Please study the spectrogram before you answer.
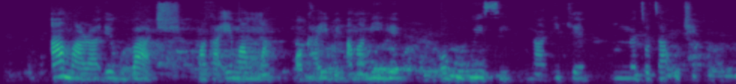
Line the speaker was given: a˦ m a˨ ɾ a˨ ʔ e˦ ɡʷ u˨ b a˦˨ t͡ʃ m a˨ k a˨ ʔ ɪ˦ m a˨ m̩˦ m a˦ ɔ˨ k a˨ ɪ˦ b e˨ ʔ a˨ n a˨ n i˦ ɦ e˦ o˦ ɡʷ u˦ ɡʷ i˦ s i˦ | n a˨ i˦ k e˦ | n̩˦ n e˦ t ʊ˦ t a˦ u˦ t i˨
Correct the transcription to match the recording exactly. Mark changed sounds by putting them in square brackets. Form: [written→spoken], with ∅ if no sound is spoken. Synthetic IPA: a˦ m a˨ ɾ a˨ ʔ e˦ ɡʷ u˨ b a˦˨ t͡ʃ m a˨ k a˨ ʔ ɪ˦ m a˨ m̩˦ m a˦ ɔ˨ k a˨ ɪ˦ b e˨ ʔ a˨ [n→m] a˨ n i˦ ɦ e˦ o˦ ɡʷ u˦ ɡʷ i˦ s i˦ | n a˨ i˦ k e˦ | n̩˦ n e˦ t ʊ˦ t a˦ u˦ [t→t͡ʃ] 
